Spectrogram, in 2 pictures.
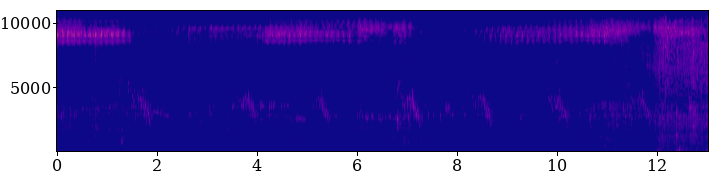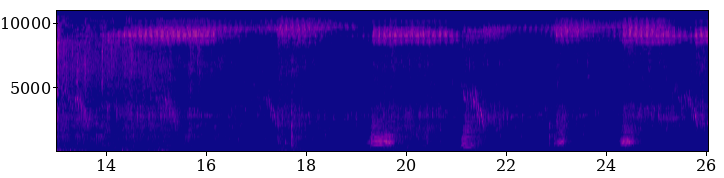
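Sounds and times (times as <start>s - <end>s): faint bird chirps: 19.2s - 26.0s.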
